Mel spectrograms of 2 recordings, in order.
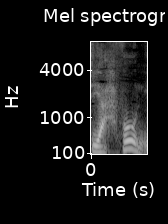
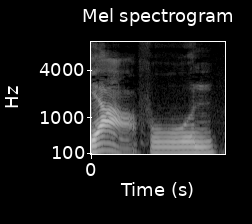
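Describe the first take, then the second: First: "يعفون" بحاء "يحفون"; العين تنقلب حاء; ain as haa. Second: "يعفون" بعين واضحة ممدودة ببطء; أظهر العين في "يعفون"; clear ain. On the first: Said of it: "ما اقولش". (نطق خاطئ) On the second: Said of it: "هي". (نطق صحيح) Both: Shown as a demonstration.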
